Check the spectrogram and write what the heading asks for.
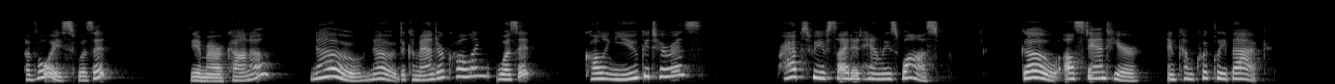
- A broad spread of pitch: Yes, wide, 6.2 semitones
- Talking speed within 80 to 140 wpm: Yes, slow, 135 wpm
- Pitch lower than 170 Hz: No, very high, 260 Hz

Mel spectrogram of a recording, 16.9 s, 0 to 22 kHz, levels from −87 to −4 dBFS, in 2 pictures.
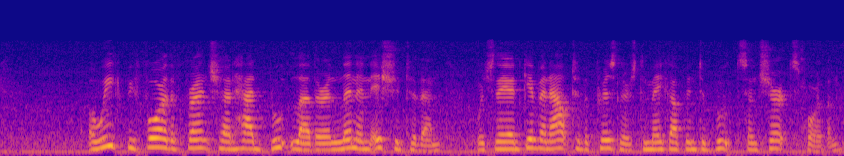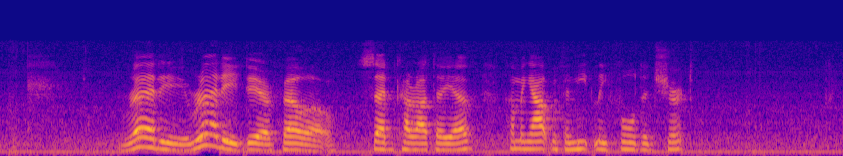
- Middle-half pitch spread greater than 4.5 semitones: No, average, 2.8 semitones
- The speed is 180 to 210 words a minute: No, average, 155 wpm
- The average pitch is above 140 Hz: Yes, medium, 185 Hz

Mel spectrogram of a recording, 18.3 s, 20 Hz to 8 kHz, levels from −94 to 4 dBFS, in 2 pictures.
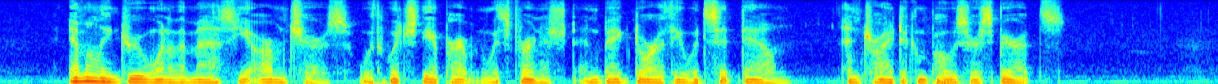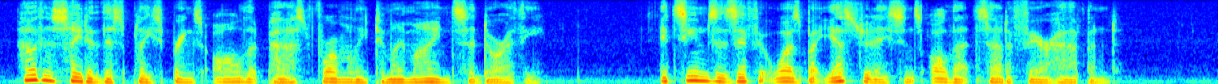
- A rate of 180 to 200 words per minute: Yes, average, 185 wpm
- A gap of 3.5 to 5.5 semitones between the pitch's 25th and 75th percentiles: No, narrow, 2.6 semitones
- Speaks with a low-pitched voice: Yes, low, 105 Hz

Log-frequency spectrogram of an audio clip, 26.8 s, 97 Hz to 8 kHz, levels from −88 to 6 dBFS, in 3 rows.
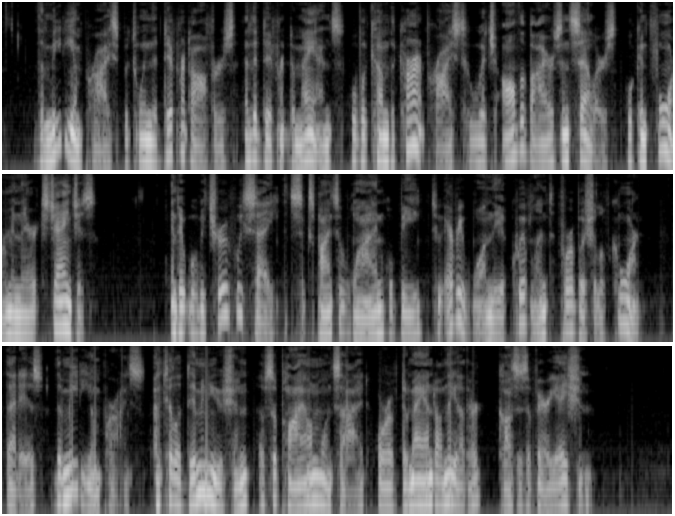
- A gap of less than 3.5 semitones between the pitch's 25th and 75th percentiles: No, average, 4.3 semitones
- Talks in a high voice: No, low, 110 Hz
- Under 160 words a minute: No, average, 170 wpm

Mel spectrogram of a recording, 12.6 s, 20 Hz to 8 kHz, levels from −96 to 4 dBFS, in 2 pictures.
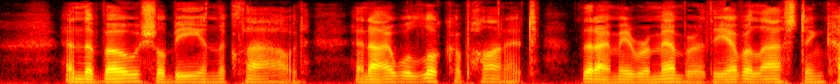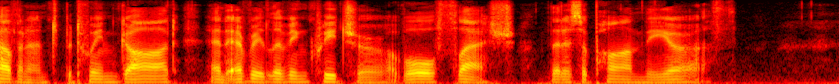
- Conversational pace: Yes, average, 170 wpm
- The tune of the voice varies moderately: No, narrow, 1.4 semitones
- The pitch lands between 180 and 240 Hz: No, low, 105 Hz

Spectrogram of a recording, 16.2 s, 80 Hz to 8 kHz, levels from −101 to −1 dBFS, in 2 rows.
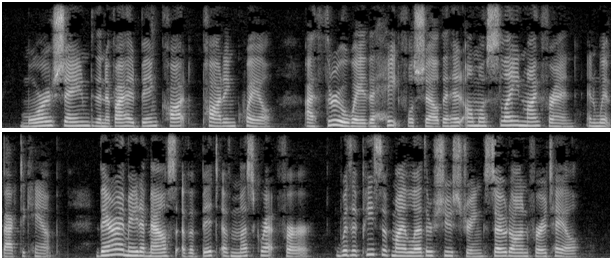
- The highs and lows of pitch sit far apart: No, average, 2.8 semitones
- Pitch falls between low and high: No, high, 230 Hz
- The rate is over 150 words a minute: Yes, average, 185 wpm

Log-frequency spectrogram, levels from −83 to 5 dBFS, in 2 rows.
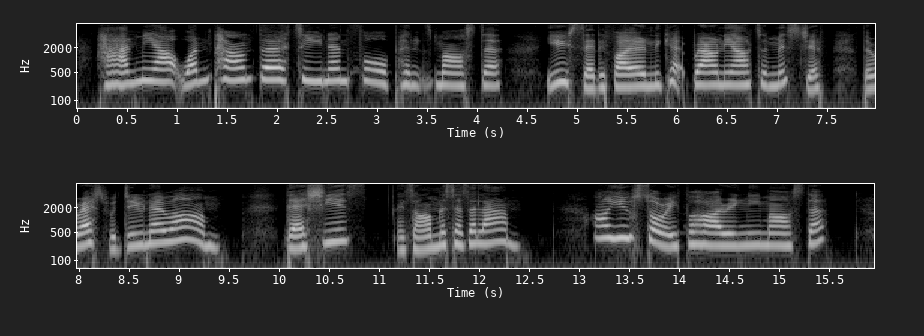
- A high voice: Yes, high, 245 Hz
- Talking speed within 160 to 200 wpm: No, average, 150 wpm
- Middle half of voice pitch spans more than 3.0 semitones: Yes, average, 3.9 semitones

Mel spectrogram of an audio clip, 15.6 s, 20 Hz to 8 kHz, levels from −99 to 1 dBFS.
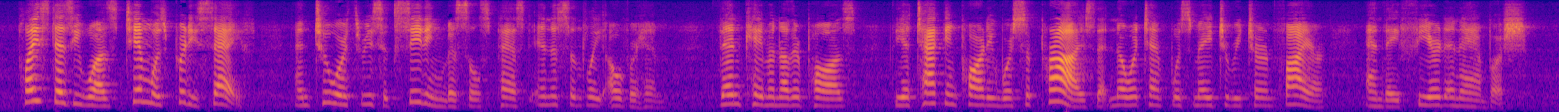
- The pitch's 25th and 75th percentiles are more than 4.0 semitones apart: No, average, 3.4 semitones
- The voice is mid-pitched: No, high, 215 Hz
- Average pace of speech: Yes, average, 155 wpm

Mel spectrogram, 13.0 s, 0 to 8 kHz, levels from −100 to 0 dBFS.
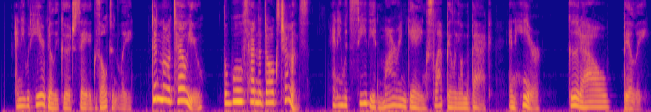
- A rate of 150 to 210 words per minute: Yes, average, 160 wpm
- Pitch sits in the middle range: Yes, medium, 155 Hz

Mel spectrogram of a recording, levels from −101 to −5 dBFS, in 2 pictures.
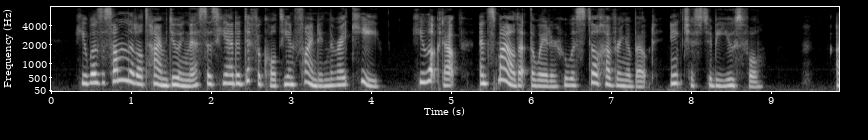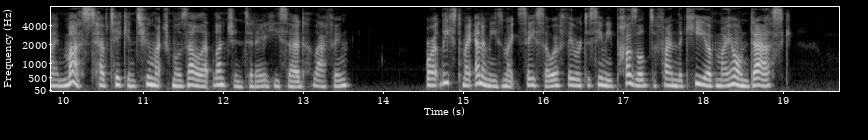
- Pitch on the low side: No, high, 225 Hz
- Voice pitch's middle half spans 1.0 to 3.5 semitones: No, average, 4.2 semitones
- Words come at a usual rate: No, fast, 215 wpm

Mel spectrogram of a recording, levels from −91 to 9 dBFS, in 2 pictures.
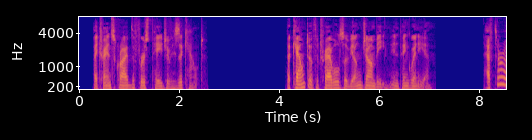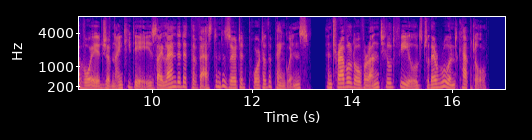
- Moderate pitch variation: Yes, average, 5.0 semitones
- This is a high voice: No, low, 130 Hz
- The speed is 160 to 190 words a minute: No, average, 150 wpm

